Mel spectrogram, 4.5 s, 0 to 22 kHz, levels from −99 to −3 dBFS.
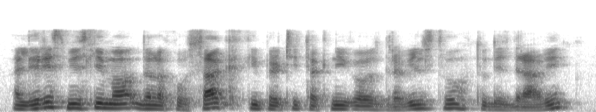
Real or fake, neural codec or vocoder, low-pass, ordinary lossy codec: real; none; 7.2 kHz; none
